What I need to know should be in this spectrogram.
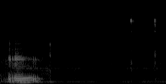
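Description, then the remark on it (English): A brief voiced fragment, then a few sharp, sparse keyboard clicks picked up by a new microphone, spaced irregularly against a quiet background. “Now, see, that's the typing.”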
